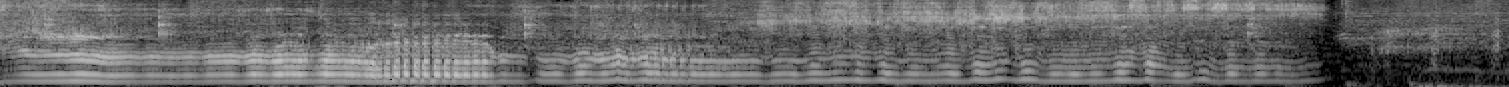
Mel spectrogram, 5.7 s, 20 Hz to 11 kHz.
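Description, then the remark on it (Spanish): A loud, dense, continuous buzzing of a bee swarm that went for the buttocks of a 25-year-old man as he was fixing something, its droning pitch wavering up and down for about five seconds before abruptly dropping away. “Eh, la número 10, enjambre de abejas confunde trasero de hombre con un panal.”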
